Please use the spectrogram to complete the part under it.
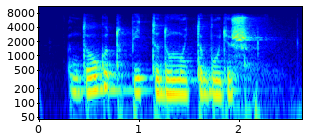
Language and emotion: Russian, neutral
